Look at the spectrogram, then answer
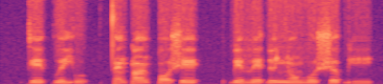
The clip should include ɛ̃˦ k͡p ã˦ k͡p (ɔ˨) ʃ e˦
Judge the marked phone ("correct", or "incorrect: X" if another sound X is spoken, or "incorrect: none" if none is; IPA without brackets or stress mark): incorrect: ɔ˧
